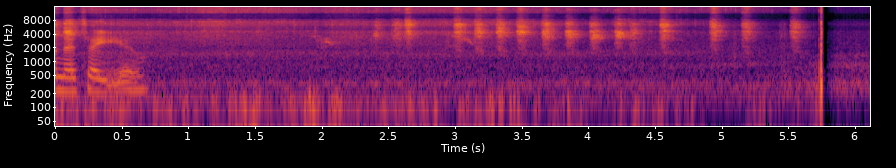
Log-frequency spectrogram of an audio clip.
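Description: Oil pours and trickles onto food.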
